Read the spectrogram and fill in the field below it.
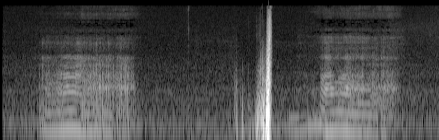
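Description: Two soft, vibrating snoring breaths about three seconds apart in a quiet room, with a brief sharp knock between them.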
